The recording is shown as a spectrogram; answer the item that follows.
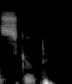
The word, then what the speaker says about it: Schoop: Jonathan Scope. – Can still hit homers, sure. – Jonathan, hold on. Let me see if I know how to spell it. S-C-H-O-O-P? – Correct.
